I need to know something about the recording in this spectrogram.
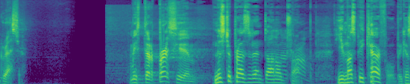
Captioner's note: through translator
